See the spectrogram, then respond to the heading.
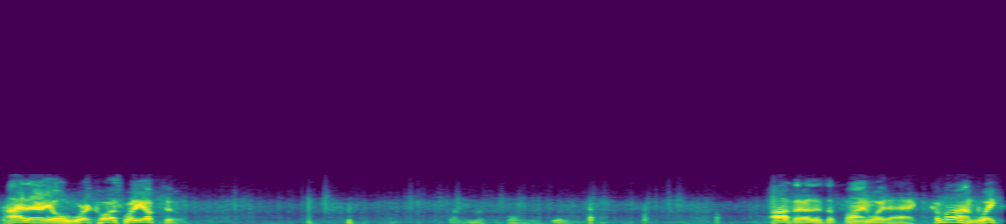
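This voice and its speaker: A nervous businessman in love with another man's wife, played by a male actor in a 1940s radio mystery. His voice swings widely between hushed worry and urgency. The old recording is thin and hissy. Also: mid-range voice, very animated, fairly quick, narrow, tinny audio, close to an everyday voice. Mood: forced cheer. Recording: scratchy band-limited 1940s radio recording.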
